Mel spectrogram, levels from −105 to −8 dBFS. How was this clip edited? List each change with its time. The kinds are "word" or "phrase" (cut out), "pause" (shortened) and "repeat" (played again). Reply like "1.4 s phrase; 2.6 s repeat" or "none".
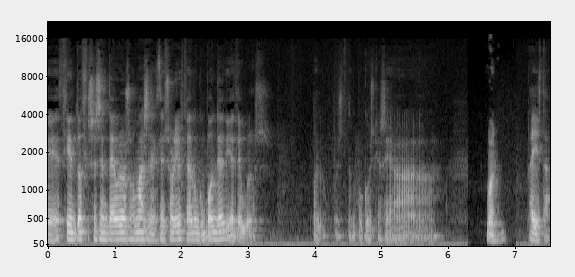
none

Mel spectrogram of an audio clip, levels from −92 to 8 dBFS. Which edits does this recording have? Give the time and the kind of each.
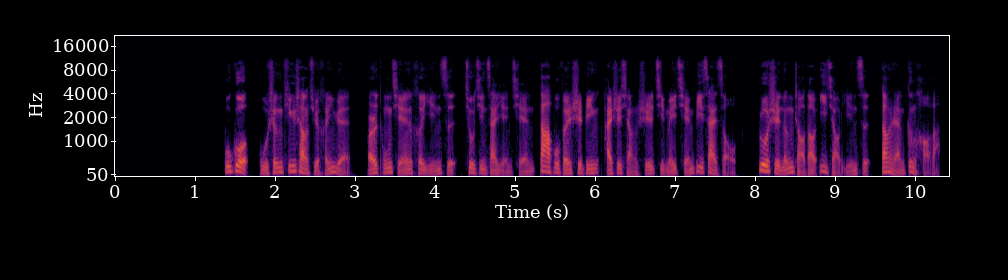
5.3 s pause

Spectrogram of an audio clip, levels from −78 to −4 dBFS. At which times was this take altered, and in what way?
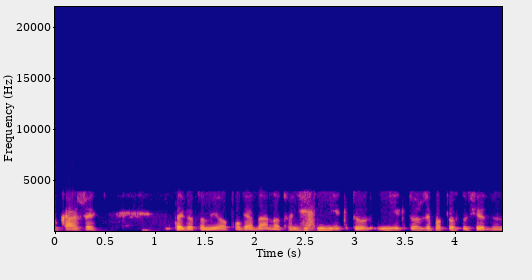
none

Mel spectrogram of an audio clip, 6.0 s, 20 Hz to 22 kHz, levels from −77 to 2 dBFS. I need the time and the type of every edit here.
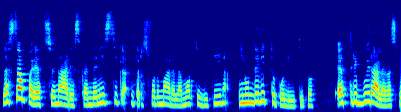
2.0 s word

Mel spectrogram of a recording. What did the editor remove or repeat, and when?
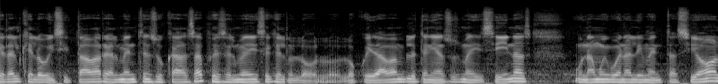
2.8 s word; 4.1 s phrase

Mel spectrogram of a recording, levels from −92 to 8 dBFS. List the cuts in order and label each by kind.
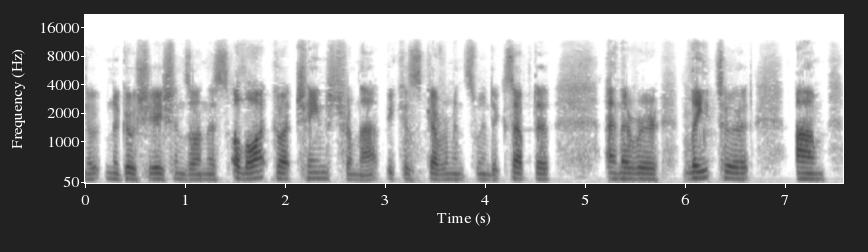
5.3 s word; 6.3 s word

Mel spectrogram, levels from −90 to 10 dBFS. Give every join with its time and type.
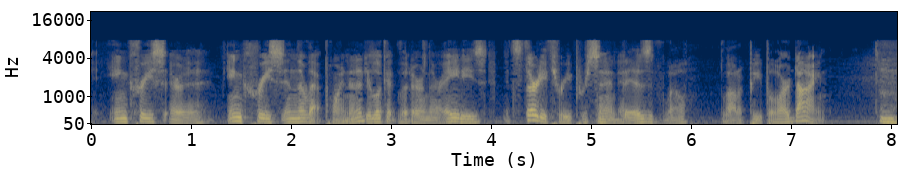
1.3 s pause; 2.2 s phrase; 2.7 s phrase; 3.1 s word; 4.0 s pause; 5.3 s phrase

